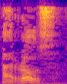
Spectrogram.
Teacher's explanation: Double R in Spanish is either trilled, or you could say rolled. So if you said arroz, for example, that double R is rolled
